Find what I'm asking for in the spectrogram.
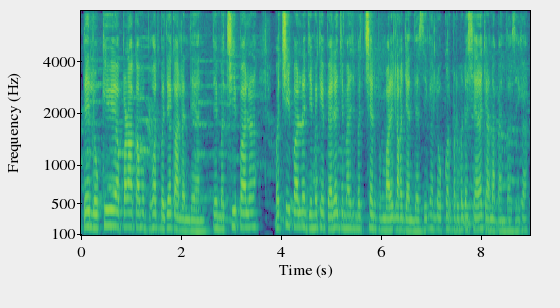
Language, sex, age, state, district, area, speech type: Punjabi, female, 45-60, Punjab, Patiala, urban, spontaneous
